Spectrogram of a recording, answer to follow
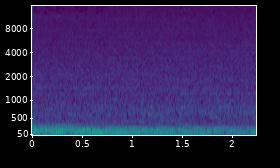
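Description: Low, dark background drone of soundtrack music, held steady and slowly fading.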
